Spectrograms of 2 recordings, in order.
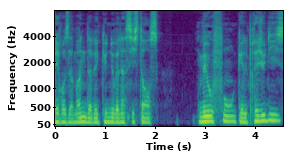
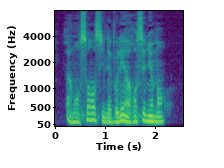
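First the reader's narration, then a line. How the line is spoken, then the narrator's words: Plain. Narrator (French): dit Leonard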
